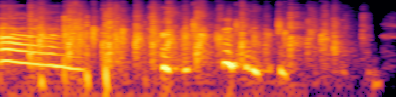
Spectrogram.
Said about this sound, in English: Congratulations. Cue the applause. Thank you.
